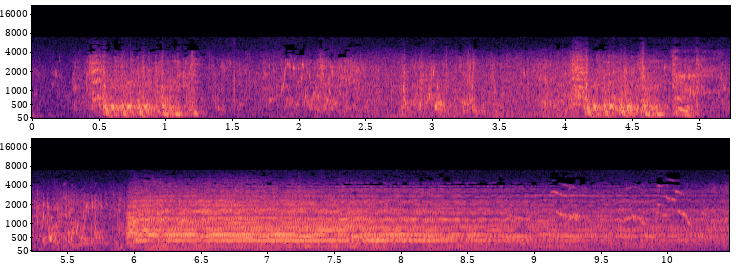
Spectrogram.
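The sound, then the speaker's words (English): The small outboard motor of a drifting boat, which has died, is cranked with a couple of rough, sputtering pulls, then catches and settles into a steady, loud droning hum that runs to the end. No one speaks. “The motor's died, and the boat's drifting. You stay right there, Rob, while I get it started.”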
